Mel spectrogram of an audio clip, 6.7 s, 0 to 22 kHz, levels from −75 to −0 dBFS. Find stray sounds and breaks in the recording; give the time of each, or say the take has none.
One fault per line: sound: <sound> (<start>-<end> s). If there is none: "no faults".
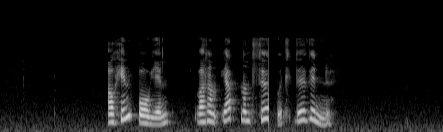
sound: dropout (4.0-4.2 s)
